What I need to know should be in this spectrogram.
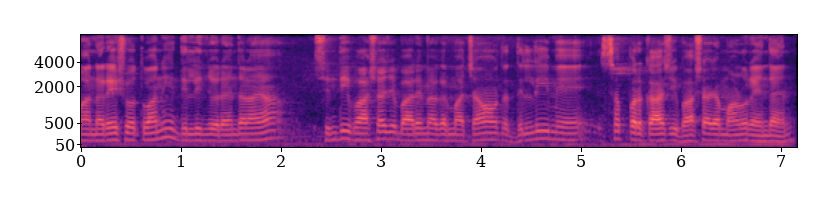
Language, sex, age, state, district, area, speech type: Sindhi, male, 45-60, Delhi, South Delhi, urban, spontaneous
